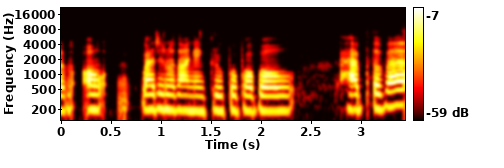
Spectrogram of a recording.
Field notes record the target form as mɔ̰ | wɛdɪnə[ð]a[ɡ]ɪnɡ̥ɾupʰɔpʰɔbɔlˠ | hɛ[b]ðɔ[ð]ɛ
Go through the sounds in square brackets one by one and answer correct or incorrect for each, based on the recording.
correct, incorrect, correct, incorrect

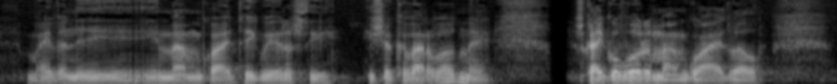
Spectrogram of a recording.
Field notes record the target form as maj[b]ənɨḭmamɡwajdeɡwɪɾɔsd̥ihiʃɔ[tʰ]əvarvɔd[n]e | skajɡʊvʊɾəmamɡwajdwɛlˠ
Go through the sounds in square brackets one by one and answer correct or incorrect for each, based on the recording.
incorrect, incorrect, correct

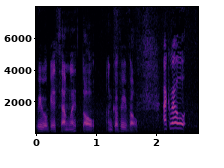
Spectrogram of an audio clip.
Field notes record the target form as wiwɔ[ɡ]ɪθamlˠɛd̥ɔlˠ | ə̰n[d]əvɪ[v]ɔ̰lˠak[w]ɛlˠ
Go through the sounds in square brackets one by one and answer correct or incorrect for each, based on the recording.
correct, incorrect, correct, incorrect

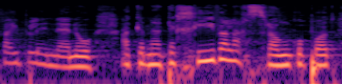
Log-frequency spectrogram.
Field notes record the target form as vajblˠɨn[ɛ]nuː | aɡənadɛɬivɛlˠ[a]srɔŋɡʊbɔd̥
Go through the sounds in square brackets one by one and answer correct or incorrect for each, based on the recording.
correct, correct

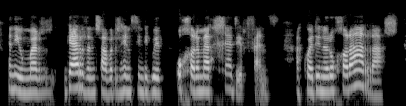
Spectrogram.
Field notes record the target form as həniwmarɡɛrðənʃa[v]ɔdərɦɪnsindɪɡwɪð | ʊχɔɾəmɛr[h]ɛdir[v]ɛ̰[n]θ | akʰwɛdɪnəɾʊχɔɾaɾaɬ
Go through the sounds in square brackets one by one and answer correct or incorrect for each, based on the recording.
correct, incorrect, incorrect, correct

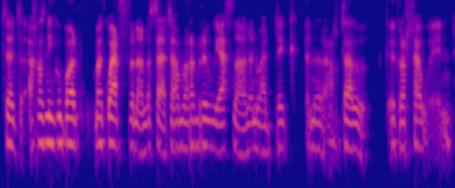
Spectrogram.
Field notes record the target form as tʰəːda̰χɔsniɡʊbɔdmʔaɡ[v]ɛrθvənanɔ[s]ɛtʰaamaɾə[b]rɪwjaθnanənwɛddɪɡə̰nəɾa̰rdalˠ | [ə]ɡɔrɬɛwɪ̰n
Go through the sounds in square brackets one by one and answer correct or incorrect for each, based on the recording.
incorrect, correct, incorrect, correct

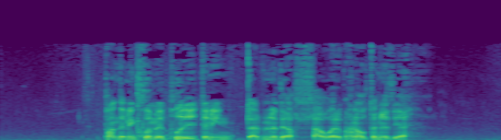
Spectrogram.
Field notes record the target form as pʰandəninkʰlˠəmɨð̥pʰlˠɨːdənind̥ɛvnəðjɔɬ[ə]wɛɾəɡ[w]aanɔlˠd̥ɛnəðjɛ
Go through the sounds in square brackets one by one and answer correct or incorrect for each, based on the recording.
incorrect, correct

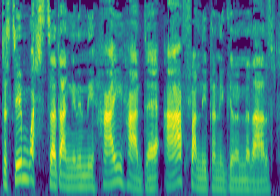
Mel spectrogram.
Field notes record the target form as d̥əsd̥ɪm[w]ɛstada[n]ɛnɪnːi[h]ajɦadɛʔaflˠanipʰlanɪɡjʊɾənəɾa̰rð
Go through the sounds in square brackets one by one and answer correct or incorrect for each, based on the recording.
correct, incorrect, correct

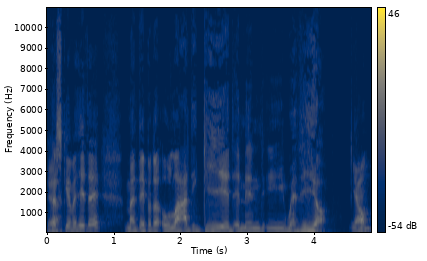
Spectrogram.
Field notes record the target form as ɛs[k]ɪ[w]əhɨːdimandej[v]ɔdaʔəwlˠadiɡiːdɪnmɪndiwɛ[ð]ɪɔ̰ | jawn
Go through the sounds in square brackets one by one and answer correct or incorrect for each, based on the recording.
correct, incorrect, incorrect, correct

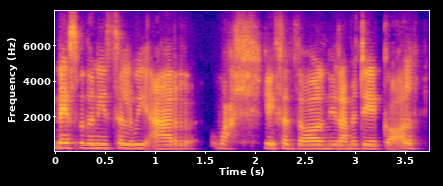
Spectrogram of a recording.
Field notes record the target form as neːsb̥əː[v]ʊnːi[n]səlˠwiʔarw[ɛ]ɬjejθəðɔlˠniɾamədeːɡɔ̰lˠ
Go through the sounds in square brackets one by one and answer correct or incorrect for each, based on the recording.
incorrect, correct, incorrect

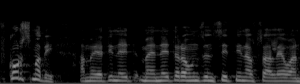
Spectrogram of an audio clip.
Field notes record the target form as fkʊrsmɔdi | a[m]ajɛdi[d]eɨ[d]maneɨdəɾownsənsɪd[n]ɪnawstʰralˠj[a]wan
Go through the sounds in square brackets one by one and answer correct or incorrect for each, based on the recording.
correct, incorrect, correct, correct, correct

